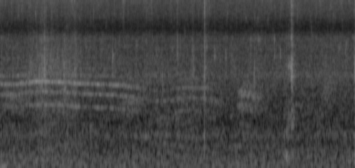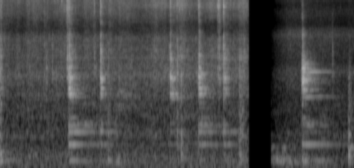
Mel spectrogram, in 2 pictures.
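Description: Onions with rock salt sautéed in a large pot for chicken biryani, a continuous crackling sizzle with intermittent clanks and scrapes of a stirring utensil, growing busier toward the end, with a brief dropout near the close.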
